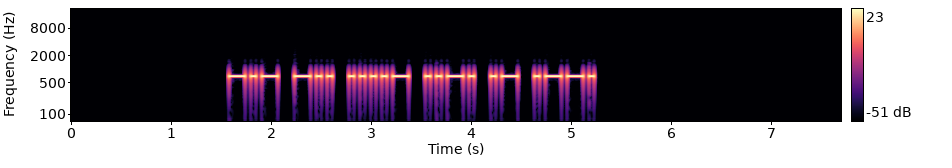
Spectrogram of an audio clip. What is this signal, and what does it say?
Morse code, heard as a keyed tone, about 23 wpm, 700 Hz. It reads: KD4FAP
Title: USA Call Signs - 6 Characters - Repeated 2x - 22wpm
